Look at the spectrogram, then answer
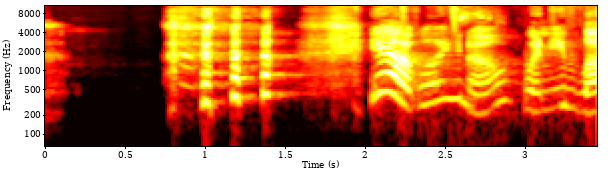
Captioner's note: laughs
